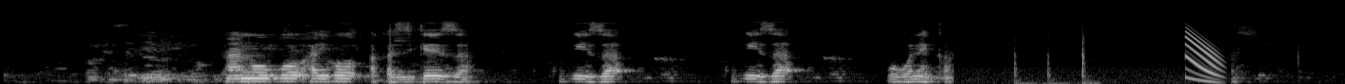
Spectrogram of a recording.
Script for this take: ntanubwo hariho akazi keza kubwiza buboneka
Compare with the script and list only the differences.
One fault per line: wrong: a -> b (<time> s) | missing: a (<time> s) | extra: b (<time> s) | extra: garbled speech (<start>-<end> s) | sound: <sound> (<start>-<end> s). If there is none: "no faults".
extra: kubwiza (7.2 s)
sound: thud (10.1-11.0 s)
sound: chirp (11.9-12.3 s)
